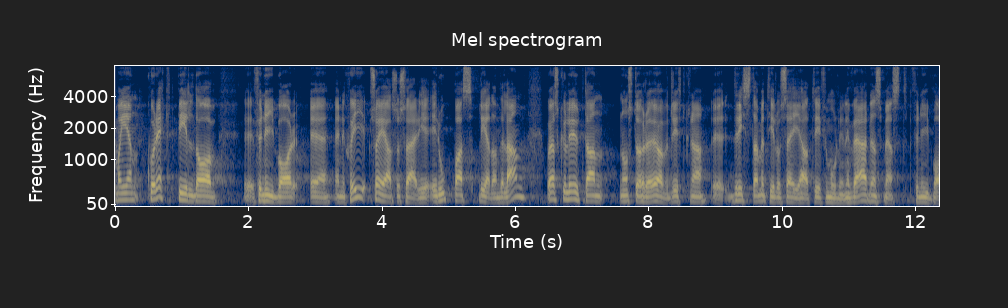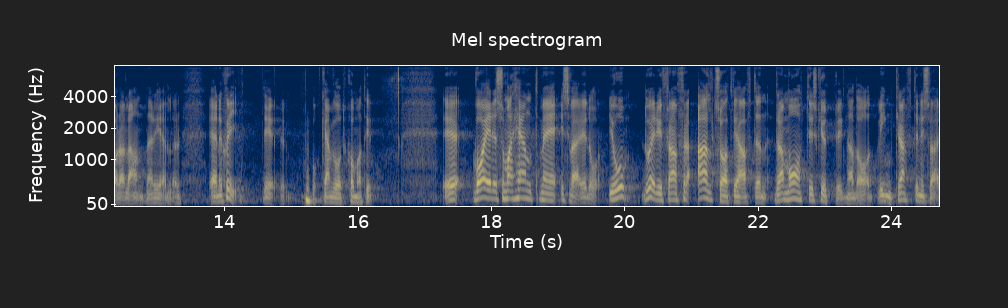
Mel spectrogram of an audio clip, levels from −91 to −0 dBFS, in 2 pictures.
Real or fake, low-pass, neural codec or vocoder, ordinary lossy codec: fake; none; codec, 16 kHz, 16 kbps, FunCodec, trained on Chinese and English, 50 frames a second; none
